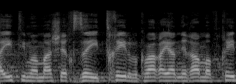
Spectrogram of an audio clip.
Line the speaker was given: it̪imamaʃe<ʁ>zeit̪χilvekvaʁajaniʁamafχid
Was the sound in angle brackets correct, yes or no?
no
